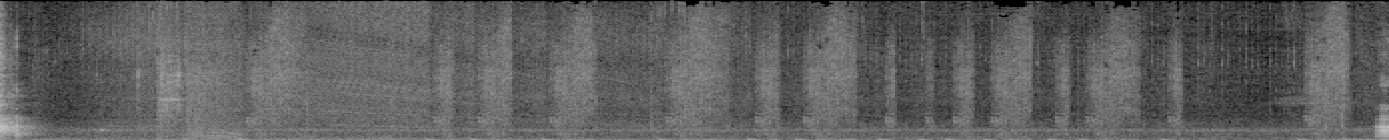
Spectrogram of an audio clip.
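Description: A video game car engine revs up and down over and over.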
